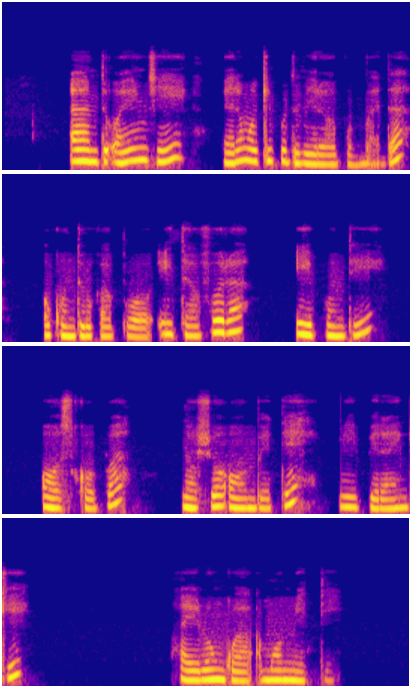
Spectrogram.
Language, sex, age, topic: Oshiwambo, female, 25-35, finance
